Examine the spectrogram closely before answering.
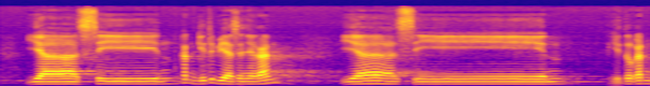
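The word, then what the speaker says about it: يس: Yasin gitu kan bacanya. tulisan kalau latin ya asin akhirnya dibaca bismillahirrahmanirrahim ya asin betul apa gak ya beda.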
